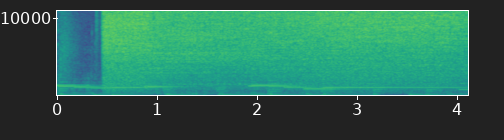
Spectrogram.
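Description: Compressed air hissing steadily out of a garbage truck's air-suspension bags, starting about half a second in, as the truck lowers itself ahead of dumping its load.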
